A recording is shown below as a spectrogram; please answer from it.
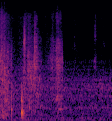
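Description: Faint handling noise of a seed packet held up close to the microphone: a few soft taps and rustles in the first second or so, then near quiet.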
